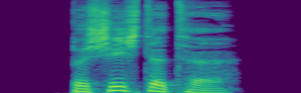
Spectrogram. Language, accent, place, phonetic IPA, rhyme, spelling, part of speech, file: German, Germany, Berlin, [bəˈʃɪçtətə], -ɪçtətə, beschichtete, adjective / verb, De-beschichtete.ogg
- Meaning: inflection of beschichtet: 1. strong/mixed nominative/accusative feminine singular 2. strong nominative/accusative plural 3. weak nominative all-gender singular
